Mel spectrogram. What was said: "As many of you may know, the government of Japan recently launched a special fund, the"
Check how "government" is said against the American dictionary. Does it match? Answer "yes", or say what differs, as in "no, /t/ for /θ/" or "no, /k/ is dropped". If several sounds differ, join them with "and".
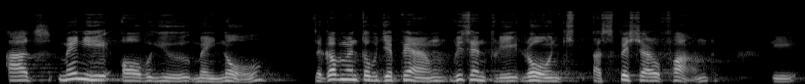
yes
